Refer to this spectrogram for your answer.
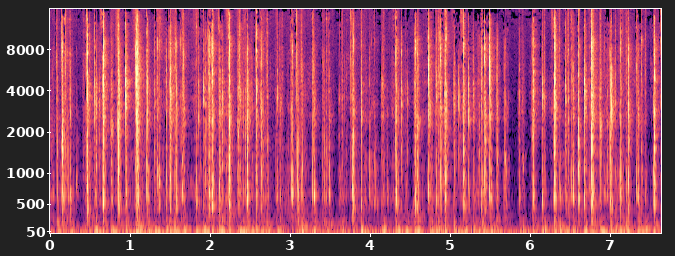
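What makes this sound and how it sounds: A right hand types with its fingertips on the wooden keys of a bamboo keyboard, heard close-up from low at the side. Quick, uneven streams of short, dry clicks and taps come with a bright, high edge and almost no ring, over a faint low rumble.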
